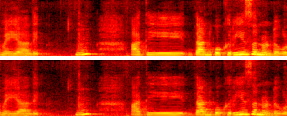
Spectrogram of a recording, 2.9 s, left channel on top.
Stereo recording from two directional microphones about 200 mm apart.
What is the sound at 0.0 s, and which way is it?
A woman's voice, 30° left (ahead or behind).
